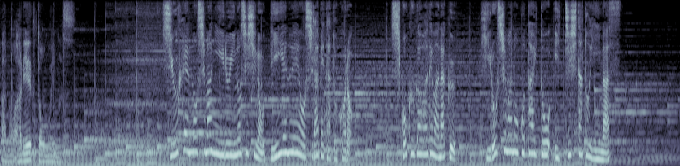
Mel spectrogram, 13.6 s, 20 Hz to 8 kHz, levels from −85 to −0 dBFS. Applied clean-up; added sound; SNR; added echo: none; none; none; none.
